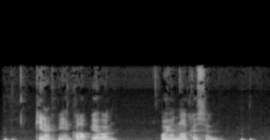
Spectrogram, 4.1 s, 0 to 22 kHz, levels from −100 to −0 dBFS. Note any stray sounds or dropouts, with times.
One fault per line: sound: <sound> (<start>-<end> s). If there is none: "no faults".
no faults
